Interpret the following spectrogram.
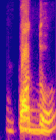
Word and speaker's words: পদ্ম: আচ্ছা আমরা কি এটাকে পদ্ব উচ্চারণ করি নাকি পদ্ম উচ্চারণ করি? পদ্ব।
